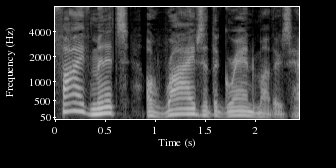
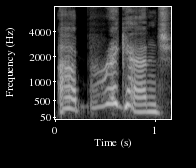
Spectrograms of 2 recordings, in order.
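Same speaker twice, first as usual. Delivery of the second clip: high, slow alarmed shout; outraged cry; slower than usual. A narrator's reading. Grandmother finding the wolf in her house, high cry. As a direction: cry out at the intruder. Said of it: "she cries".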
